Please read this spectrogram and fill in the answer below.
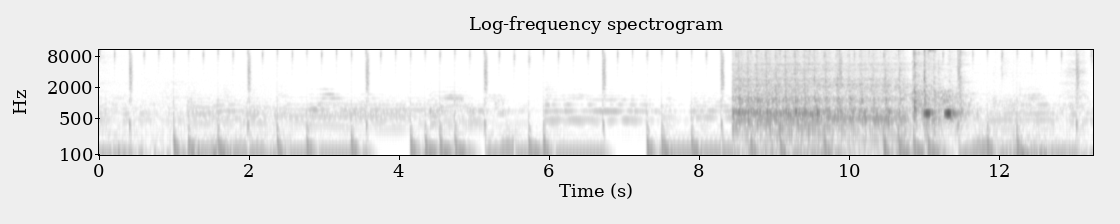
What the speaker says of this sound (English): Let's do the tag down stitch now.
